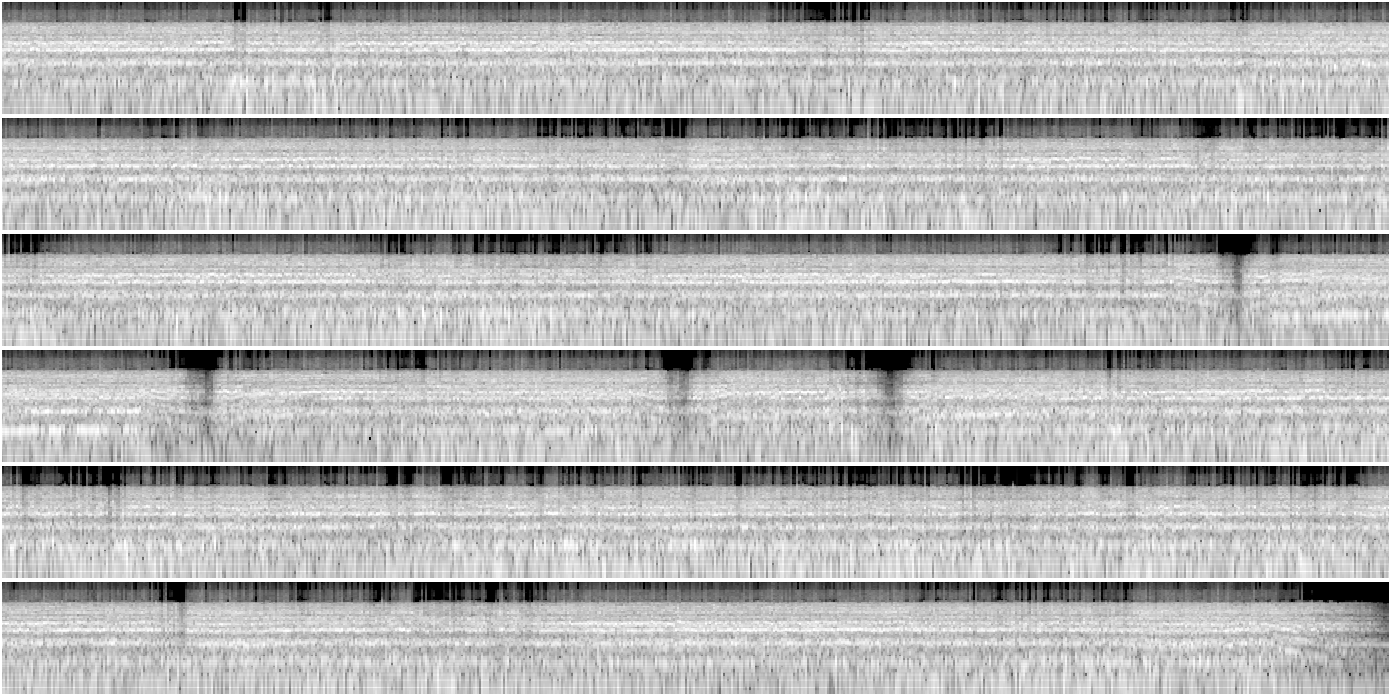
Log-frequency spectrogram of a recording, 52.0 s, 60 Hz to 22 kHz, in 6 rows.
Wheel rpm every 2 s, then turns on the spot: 220, 220, 230, 230, 220, 230, 230, 230, 230, 220, 220, 220, 150, 150, 190, 130, 210, 230, 230, 230, 230, 230, 230, 220, 230, 100.
none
